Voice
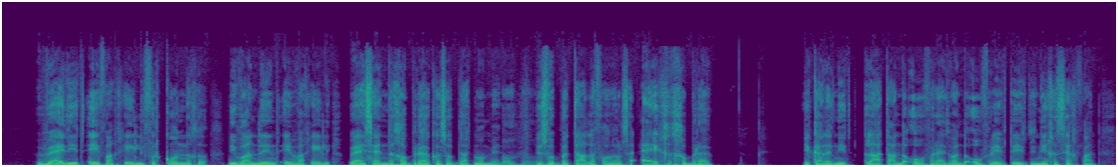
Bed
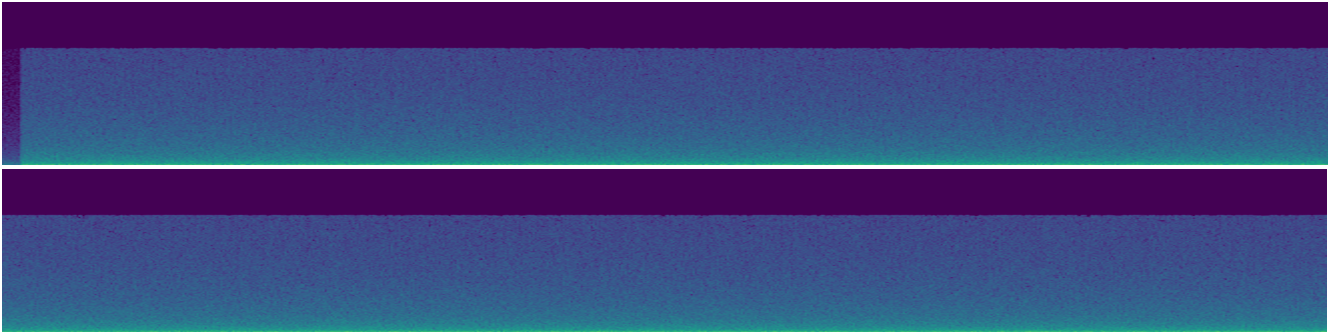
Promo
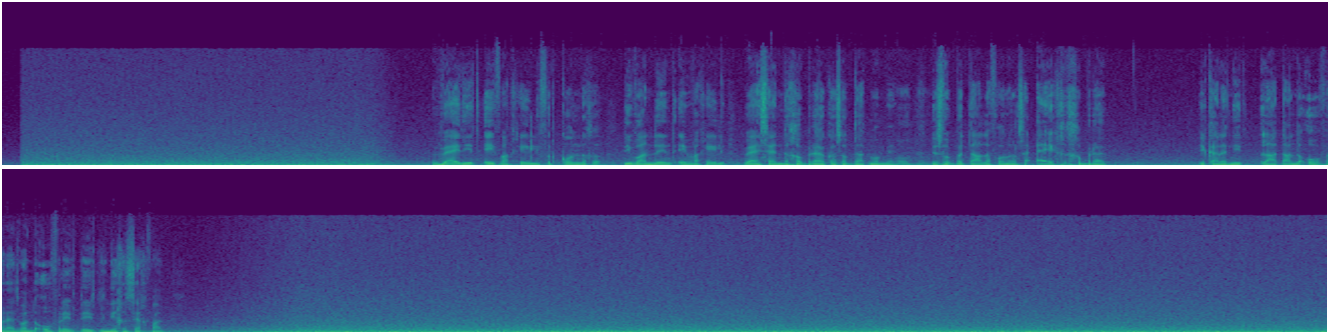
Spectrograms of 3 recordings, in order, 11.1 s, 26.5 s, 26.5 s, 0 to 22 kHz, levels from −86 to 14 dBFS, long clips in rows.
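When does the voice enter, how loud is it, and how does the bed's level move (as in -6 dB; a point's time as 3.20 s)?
3.95 s, -5.0 dB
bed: 3.68 s -6 dB
3.98 s -18 dB
15.21 s -18 dB
16.23 s -3 dB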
